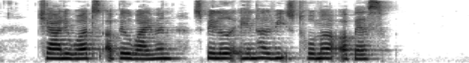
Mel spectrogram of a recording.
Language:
Danish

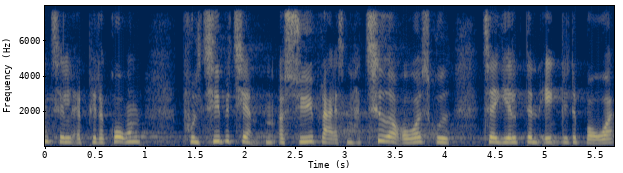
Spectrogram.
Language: Danish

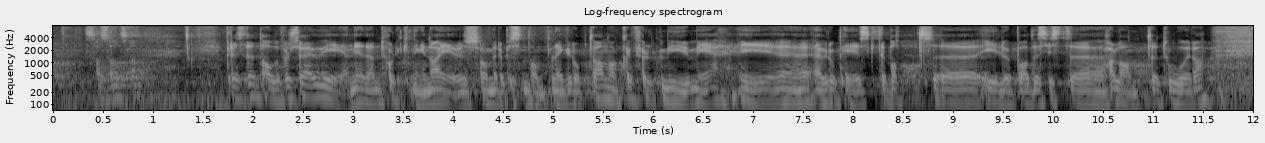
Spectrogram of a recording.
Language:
Norwegian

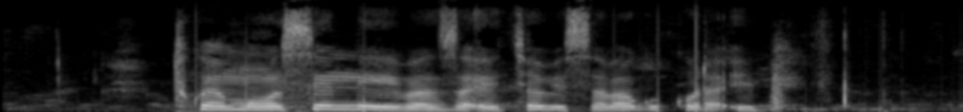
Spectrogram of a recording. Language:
Kinyarwanda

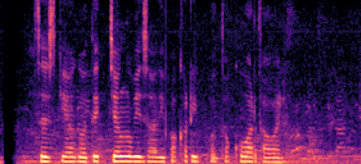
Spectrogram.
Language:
Sundanese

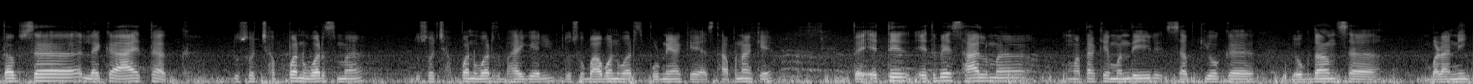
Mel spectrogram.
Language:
Maithili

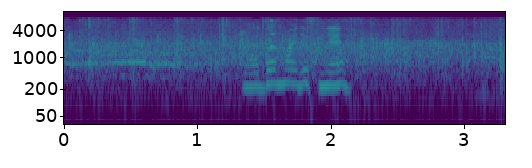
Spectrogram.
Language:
Japanese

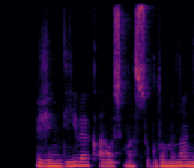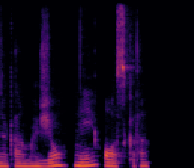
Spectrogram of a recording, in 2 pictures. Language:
Lithuanian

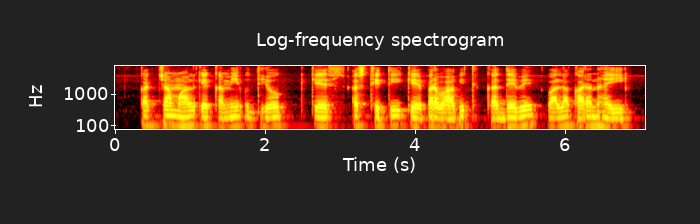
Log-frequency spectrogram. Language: Magahi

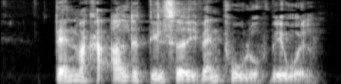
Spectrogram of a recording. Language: Danish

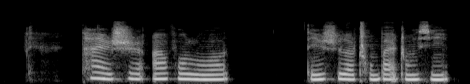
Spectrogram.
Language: Chinese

